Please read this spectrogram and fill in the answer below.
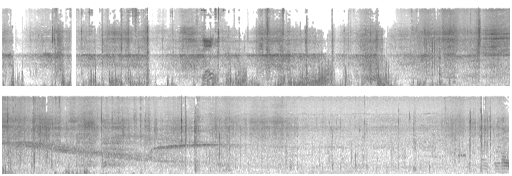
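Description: Knocks and rustling of a body-worn camera jostled as its wearer moves in and out of a police SUV, loudest in the first half. A steady high tone runs through it, then slides down in pitch about halfway through and fades.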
